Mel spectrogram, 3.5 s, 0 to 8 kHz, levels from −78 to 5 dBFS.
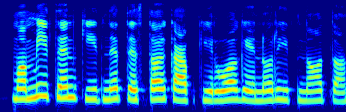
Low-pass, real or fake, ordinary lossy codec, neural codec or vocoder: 7.2 kHz; real; none; none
